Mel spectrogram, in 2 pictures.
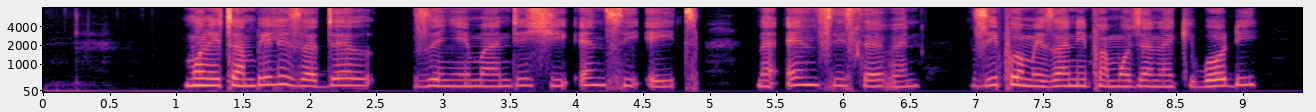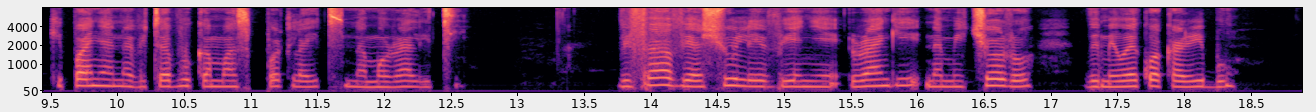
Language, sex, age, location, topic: Swahili, female, 25-35, Kisumu, education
